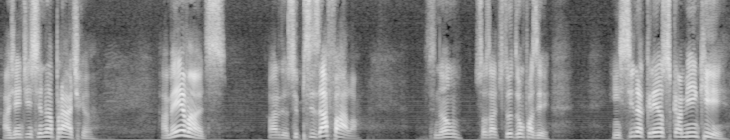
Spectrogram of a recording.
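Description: During a church service, a high-voiced pastor gives an informal sermon with big pitch swings, a fairly quick pace, and frequent pauses. He trades jokes with the congregation and calls for amens, in studio-quality audio with no room sound.

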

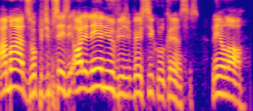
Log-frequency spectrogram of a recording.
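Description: High-voiced casual pastor preaching. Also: male voice, fast talker, fairly bright tone, clean tone, dry recording, studio quality. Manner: informal, calls out for amens, jokes with the crowd. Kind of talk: casual sermon to a congregation. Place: church service.

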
